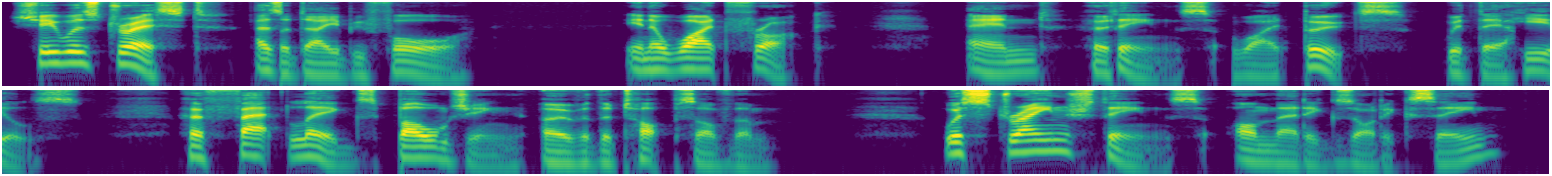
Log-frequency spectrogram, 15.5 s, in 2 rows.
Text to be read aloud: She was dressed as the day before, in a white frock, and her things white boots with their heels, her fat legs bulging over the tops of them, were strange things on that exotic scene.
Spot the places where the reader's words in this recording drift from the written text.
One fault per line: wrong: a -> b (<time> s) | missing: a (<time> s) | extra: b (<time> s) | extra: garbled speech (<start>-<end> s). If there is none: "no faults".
no faults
